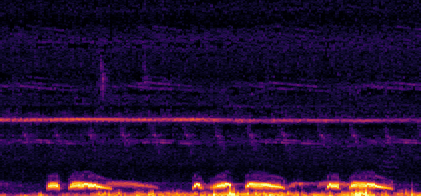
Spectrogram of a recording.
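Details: Spotted dove, the only wild bird calling at a site where decoy birds lure it, answering strongly: low, hollow coos in short phrases, a brief note followed by a longer drawn-out falling coo, repeated three times over a low rumbling background.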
